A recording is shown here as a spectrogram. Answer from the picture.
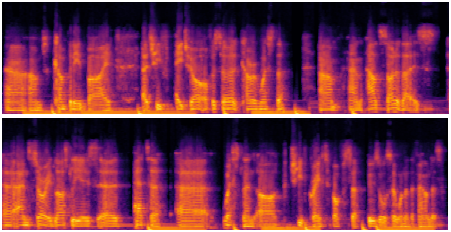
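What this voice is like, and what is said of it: Foreign, non-American accent. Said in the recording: “I hear your accent. I'm hearing something foreign to the United States. Probably something more, regal.”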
